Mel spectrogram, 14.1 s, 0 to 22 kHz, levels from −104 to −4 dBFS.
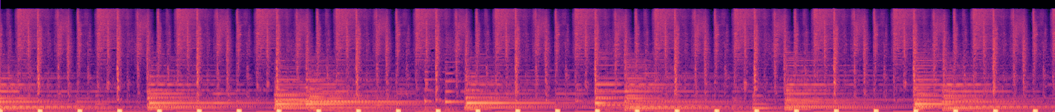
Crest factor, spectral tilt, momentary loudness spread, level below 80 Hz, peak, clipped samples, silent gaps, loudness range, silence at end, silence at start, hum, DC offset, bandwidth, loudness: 18 dB; -4 dB/octave; 6 LU; -26 dBFS; -6 dBFS; under 0.1%; none; 1 LU; 0 s; 0 s; none; 0.3%; 16.5 kHz; -27 LUFS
